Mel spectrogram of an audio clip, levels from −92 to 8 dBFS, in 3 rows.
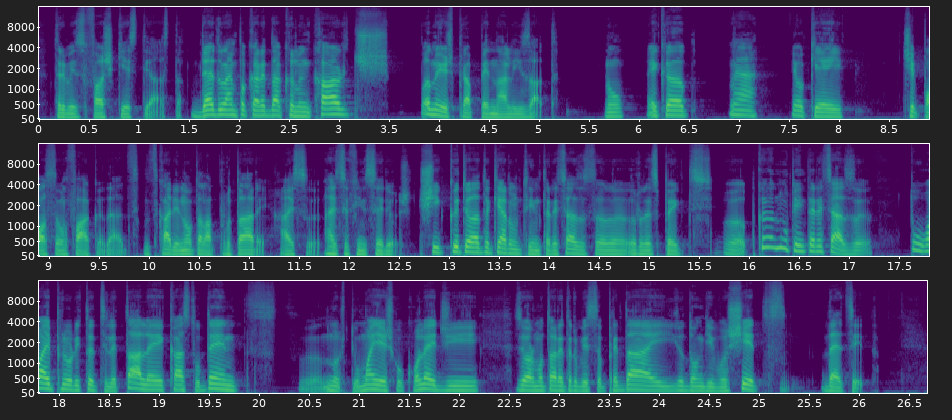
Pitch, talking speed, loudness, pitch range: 130 Hz, 165 wpm, -25 LUFS, 115-155 Hz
